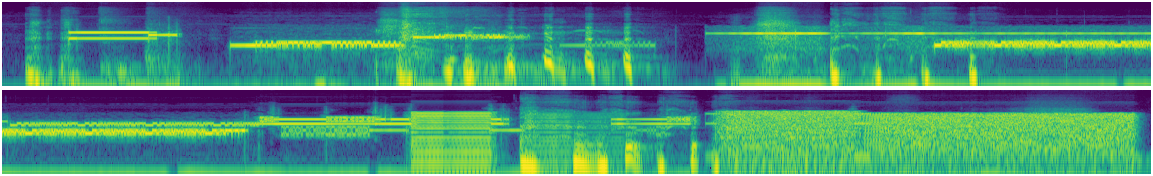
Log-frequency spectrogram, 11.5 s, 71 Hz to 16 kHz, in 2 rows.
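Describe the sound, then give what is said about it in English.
Dial-up connection noise from an old computer, likely a Commodore 64, logging in: loud beeping tones, shifting electronic warbles and chirps, then a long harsh hiss of static that ends the sequence. “That's probably Commodore 64. Sounds like this when you log in.”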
